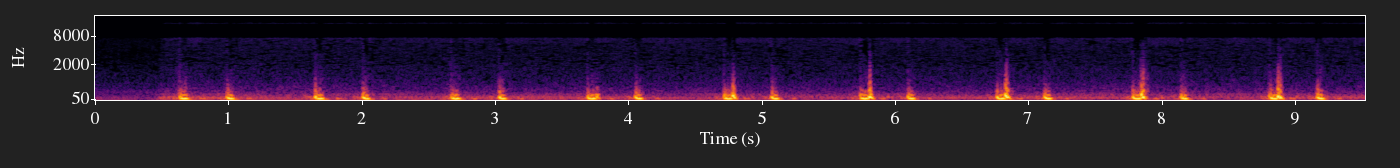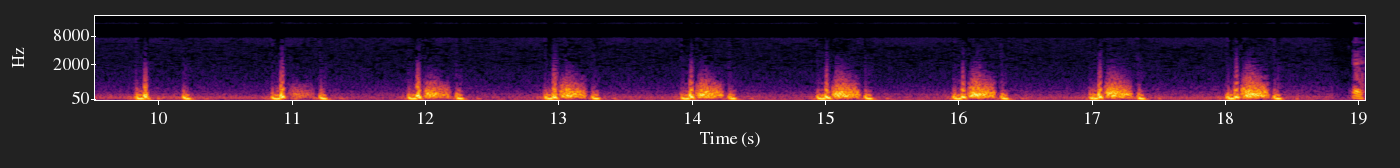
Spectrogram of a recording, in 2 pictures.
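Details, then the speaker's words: Congenital aortic stenosis heard at the cardiac apex: normal sounds near 59 per minute, then an aortic ejection click is added, then a relatively harsh systolic murmur ending before S2. "hay un ruido o chasquido de expulsión aórtico y un soplo relativamente rudo que termina antes del segundo ruido el paciente tenía una estenosis aórtica congénita"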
